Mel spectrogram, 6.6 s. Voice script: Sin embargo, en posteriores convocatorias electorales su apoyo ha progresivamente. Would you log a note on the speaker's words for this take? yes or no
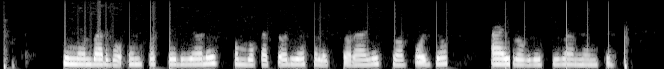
no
